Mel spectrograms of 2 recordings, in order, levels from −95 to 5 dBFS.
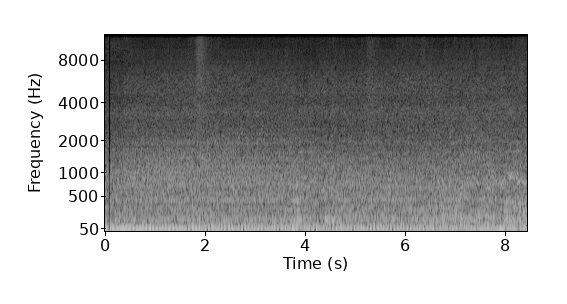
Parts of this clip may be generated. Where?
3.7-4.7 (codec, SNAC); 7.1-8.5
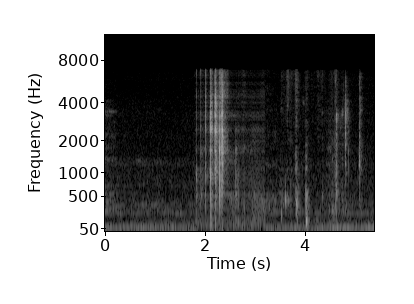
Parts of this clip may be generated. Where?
1.8-3.2 (codec, ZipCodec)

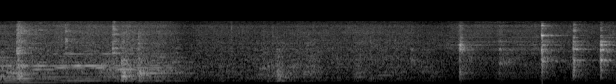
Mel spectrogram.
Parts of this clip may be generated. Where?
4.5-5.4 (autoencoder, DAC-VAE)

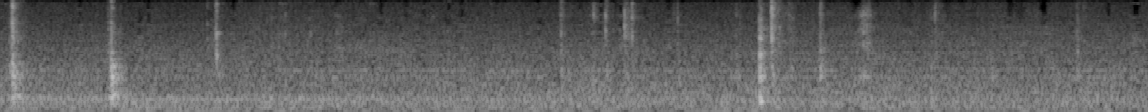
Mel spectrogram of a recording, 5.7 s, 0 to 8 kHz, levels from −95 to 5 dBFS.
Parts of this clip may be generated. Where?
3.8-5.3 (autoencoder, DAC-VAE)

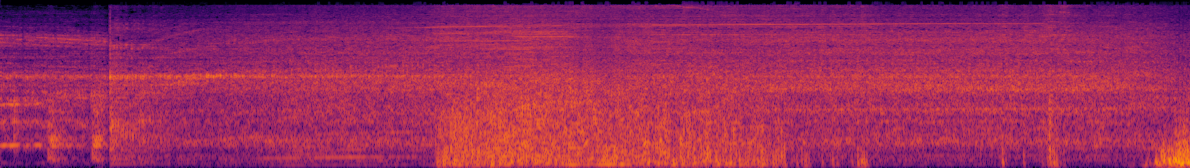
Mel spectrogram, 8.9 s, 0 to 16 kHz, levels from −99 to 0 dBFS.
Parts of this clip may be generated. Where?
4.3-4.9 (autoencoder, DAC-VAE)

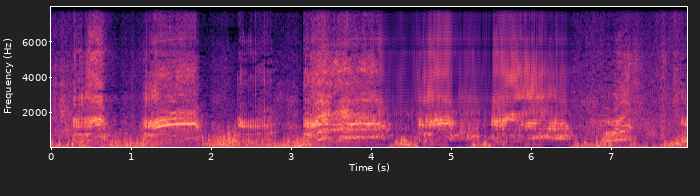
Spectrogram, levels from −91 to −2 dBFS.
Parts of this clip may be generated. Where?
4.1-6.5 (vocoder, BigVGAN v2)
